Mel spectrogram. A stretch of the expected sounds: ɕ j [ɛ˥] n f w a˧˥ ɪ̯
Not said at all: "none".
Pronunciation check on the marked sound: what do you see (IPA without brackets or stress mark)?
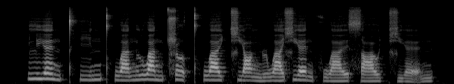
ɛ˥˩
